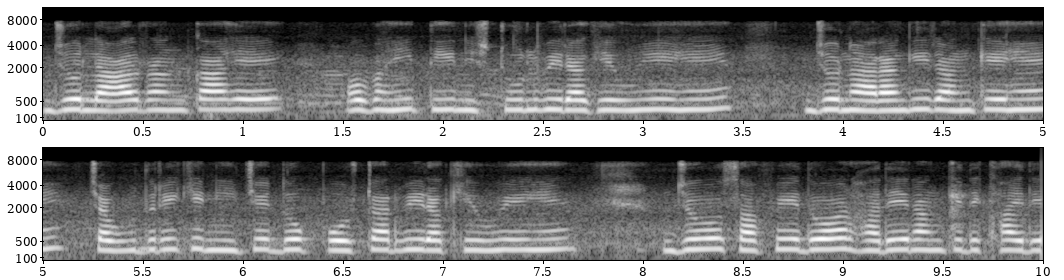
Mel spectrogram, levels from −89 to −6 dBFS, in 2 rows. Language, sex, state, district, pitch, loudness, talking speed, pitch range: Hindi, female, Bihar, Purnia, 275 Hz, -17 LUFS, 210 wpm, 265-280 Hz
